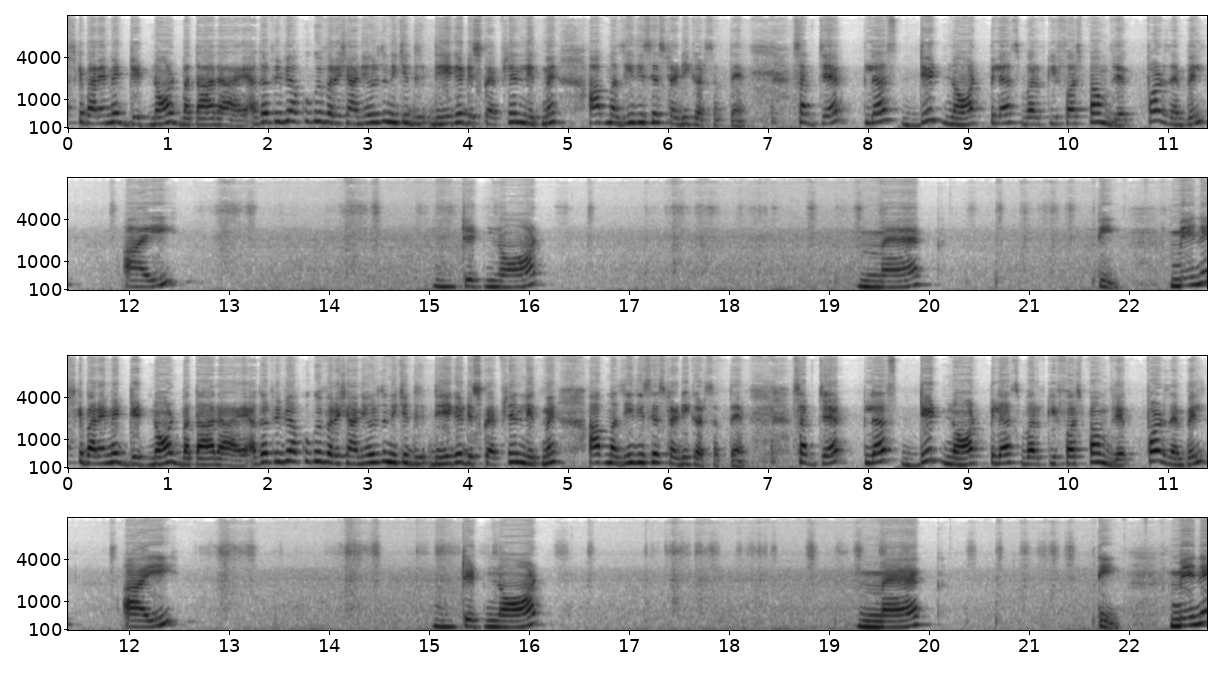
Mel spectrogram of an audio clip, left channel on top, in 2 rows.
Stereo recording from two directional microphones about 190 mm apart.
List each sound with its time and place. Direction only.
0.1 s speech: 25° right (ahead or behind)
15.3 s speech: 30° right (ahead or behind)
19.4 s speech: 25° right (ahead or behind)
22.4 s speech: 30° right (ahead or behind)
